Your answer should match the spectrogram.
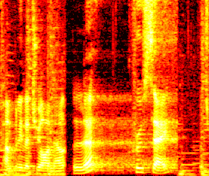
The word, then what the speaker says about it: Le Creuset: that you all know le creuset that's right the t is silent so let's start with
